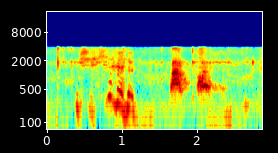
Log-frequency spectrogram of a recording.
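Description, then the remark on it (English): A dog barks twice in quick succession, fairly loud, after a stretch of softer low murmuring sounds. “Oh, hush, you're starting to be barking.”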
